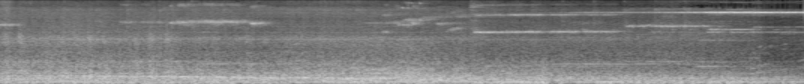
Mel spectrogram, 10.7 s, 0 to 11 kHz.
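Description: JR 205 series electric commuter train rolling slowly along the station track, its wheels rumbling on the rails. From about two seconds in, high-pitched wheel squeal rises in several thin tones that come and go.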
